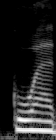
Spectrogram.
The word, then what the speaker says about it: get: The T in get is between the e and get and the o in over. So, it connects. Gwed over it.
